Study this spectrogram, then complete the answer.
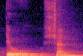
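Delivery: ट्यूशन drawn out slowly, ending in shun; slow demo pronunciation. Shown as a demonstration. Teacher to students, slowly modelling ट्यूशन. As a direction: spell it out as ट्यूशन, slow and clear. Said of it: "कैसे पढ़ोगे आप इसको".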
